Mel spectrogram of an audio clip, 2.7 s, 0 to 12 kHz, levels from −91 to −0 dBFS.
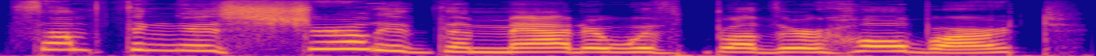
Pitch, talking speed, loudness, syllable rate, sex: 280 Hz, 175 wpm, -16 LUFS, 5.7 syllables/s, female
